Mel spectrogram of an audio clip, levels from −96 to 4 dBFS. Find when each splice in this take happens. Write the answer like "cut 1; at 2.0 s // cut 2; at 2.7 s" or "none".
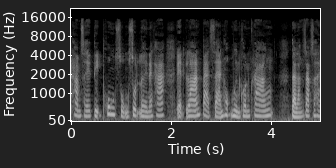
cut 1; at 2.1 s

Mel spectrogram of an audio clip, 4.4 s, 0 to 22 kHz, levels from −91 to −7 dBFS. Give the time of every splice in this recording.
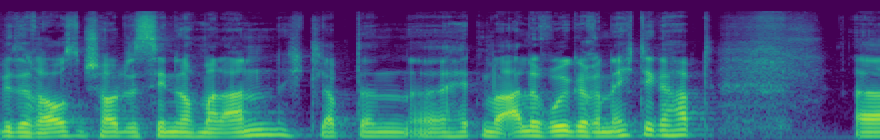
none

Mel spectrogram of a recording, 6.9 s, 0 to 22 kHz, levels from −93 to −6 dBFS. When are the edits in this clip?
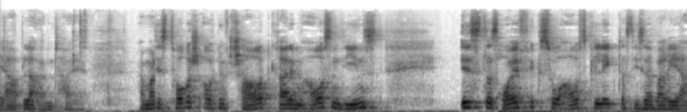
cut 1; at 1.5 s // cut 2; at 2.3 s // cut 3; at 5.0 s

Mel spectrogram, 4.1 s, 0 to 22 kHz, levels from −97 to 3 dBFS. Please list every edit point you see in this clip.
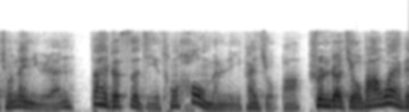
cut 1; at 3.1 s

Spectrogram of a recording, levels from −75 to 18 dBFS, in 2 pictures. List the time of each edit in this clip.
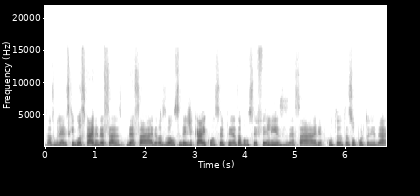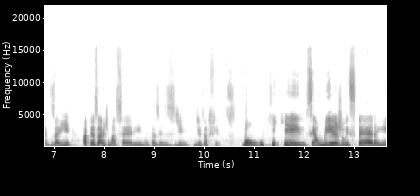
cut 1; at 5.6 s // cut 2; at 10.7 s

